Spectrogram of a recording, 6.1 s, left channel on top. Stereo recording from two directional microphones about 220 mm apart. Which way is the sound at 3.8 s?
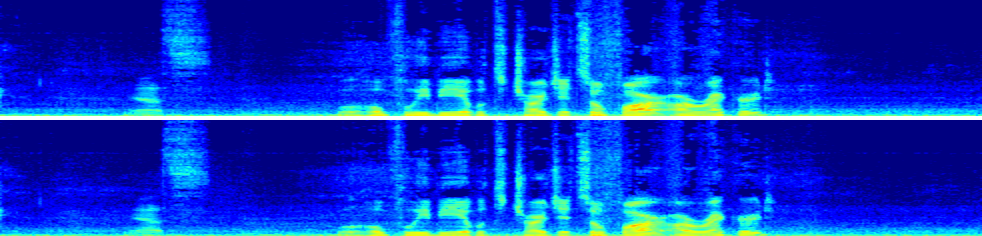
35° left (ahead or behind).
